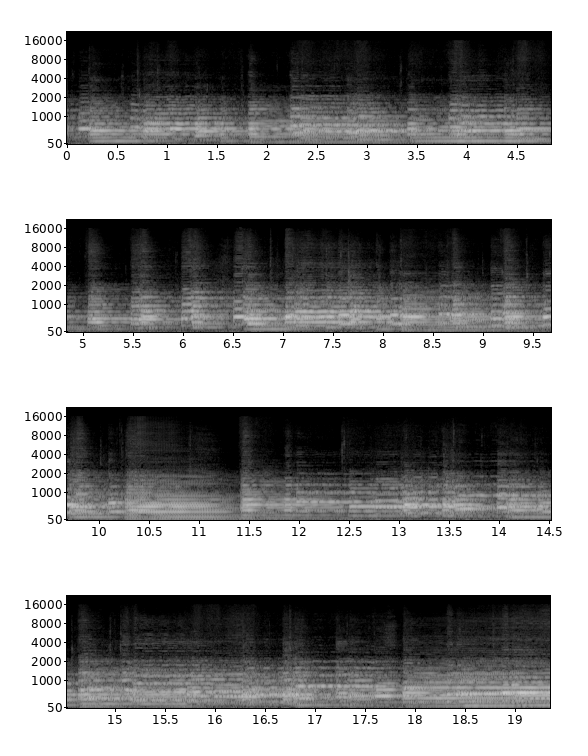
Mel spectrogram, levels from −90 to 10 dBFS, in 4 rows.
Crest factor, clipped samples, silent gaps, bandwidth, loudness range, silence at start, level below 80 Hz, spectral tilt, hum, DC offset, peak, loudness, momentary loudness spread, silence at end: 18 dB; under 0.1%; none; 12 kHz; 4 LU; 0 s; -52 dBFS; -8.5 dB/octave; none; under 0.1%; -6 dBFS; -24 LUFS; 7 LU; 0 s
